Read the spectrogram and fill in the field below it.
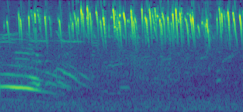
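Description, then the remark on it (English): Many high, rapid chittering calls from a flock of chimney swifts overlap continuously, a dense twittering chorus close by, with a brief lower whistled note at the start. “Scores, perhaps hundreds, of small, dark birds whirling by, then forming a funnel-shaped cloud above the chimney.”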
